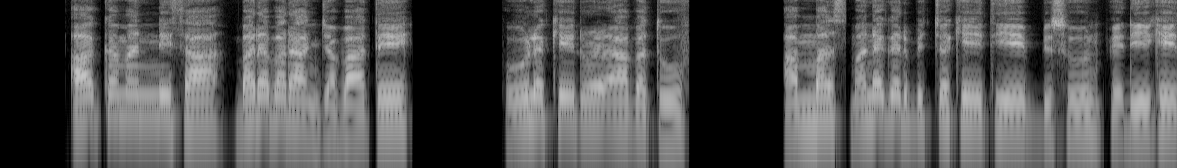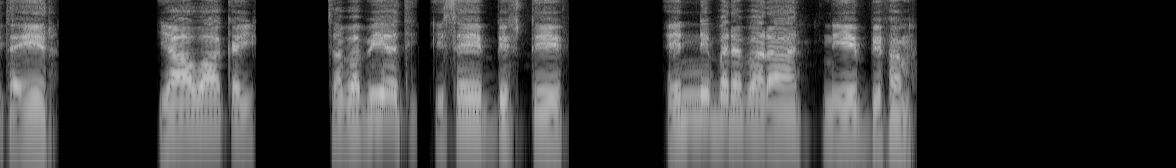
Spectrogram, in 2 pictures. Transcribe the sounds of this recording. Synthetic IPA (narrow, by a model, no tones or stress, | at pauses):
ʔɐkːɐmɐnːɪɪsaːbɐɾɐbɐɾaːnd͡ʒɐbaːt̪e̞ː | fuːlɐke̞ːd̪ʊɾɐᶑaːbɐt̪uːf | ʔɐmːɐsmɐnɐɡɐɾbɪt͡ʃːɐke̞ːt̪iːe̞ːbːɪsuːnfɛᶑiːk̬e̞ːt̪ɐʔe̞ːɾɐ̥ | jaːwaːkʼɐjːʊ̥ | sɐbɐbɪjɐt̪ɪɪsɐeːbːɪft̪e̞ːf | ʔɪnːɪbɐɾɐbɐɾaːnːɪe̞ːbːɪfɐmɐ̥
